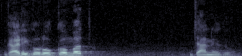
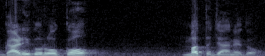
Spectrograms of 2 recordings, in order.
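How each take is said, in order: First: "روکو مت" high, loud and rising, then a break before "جانے دو"; pause after مت. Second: "روکو" slow and rising, a clear break, then "مت جانے دو"; pause after روکو. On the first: Teacher showing students where to pause, break after "مت". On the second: Teacher showing students how a pause changes meaning, pause after "روکو". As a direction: stop after "روکو", hit "مت" as the start of a new phrase. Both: Shown as a demonstration. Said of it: "میں کہاں وقف کروں گا".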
